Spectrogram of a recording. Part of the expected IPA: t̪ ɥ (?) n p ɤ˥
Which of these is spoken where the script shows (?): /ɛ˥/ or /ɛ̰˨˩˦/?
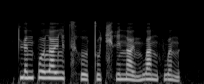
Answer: ɛ˥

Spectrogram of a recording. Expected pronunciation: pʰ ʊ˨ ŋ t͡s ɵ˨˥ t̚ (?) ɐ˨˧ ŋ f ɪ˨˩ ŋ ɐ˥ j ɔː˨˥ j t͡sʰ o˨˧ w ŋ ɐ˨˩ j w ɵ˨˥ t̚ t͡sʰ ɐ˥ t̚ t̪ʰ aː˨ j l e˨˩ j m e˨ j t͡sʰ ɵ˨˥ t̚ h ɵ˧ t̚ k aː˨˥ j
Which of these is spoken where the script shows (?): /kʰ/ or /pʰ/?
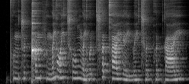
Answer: kʰ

